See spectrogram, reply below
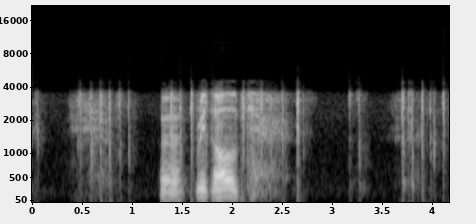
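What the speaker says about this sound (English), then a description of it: "I'm typing. Do you hear that?" Computer keyboard typing in short clicky bursts, mostly in the gaps around a speaking voice, close and moderately loud.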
